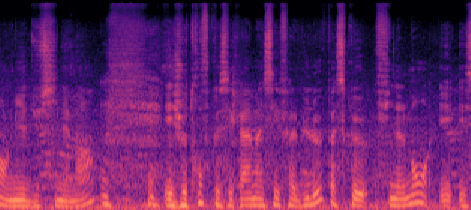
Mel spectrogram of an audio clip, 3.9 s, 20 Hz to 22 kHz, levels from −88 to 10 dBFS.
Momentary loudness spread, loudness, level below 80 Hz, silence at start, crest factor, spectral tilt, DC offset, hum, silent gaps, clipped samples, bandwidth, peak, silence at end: 5 LU; -20 LUFS; -36 dBFS; 0 s; 16 dB; -5.5 dB/octave; under 0.1%; none; none; under 0.1%; over 20 kHz; -4 dBFS; 0 s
